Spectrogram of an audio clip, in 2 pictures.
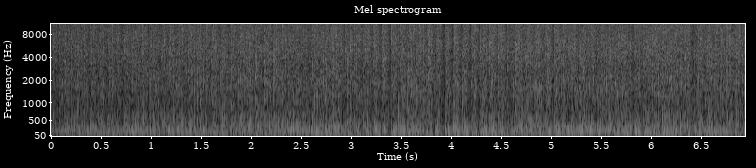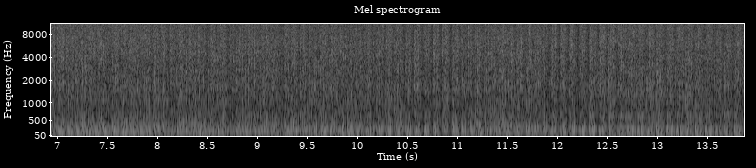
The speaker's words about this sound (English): There's nothing like the sights and sounds of a nitro funny car warming up.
